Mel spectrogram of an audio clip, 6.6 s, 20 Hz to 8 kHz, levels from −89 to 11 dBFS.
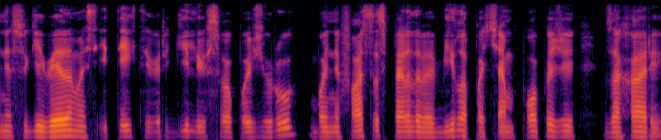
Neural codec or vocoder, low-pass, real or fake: none; 7.2 kHz; real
